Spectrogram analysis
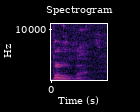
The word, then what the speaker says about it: bowline: Bowline? That's Is that how you say it? That's how you pronounce it.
